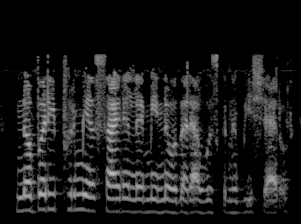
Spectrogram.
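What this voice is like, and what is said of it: Upset, strained voice. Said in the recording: “my voice is, I'm upset”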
